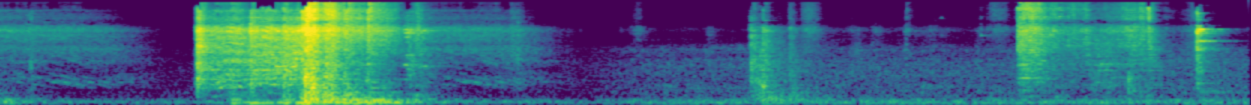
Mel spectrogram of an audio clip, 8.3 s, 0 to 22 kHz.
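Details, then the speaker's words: LS 5.7 V8 in a G-body El Camino on a budget Amazon Gen 3 harness: the starter spins briefly with an even cranking rhythm but the engine never catches; crank no start because the injector ground on the back of the engine was never connected. "I don't have the ground for the injectors grounded on the back of the motor. I neglected to do that."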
